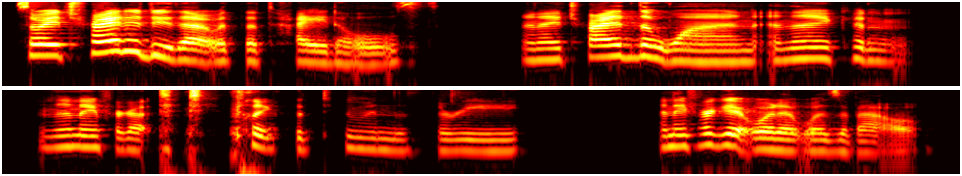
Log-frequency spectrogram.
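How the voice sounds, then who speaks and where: A woman's voice: medium pitch, normal speed, fairly bright tone, smooth. A woman co-hosting a podcast, talking casually and informally through notes at a script read-through. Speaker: podcast co-host.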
